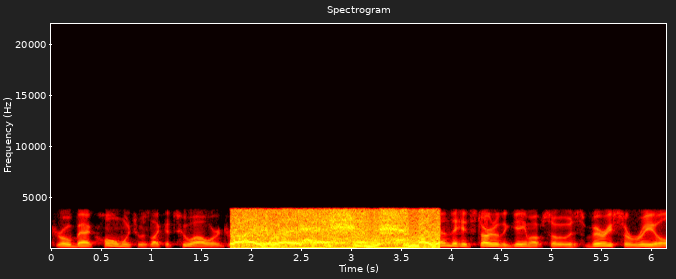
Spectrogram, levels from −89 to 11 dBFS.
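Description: After "like a two hour", from 1.79 to 3.88 s, companded audio is read as linear. Mu-law bytes play unexpanded, so quiet sound blares. It is harsh, buzzy distortion until "they had started".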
